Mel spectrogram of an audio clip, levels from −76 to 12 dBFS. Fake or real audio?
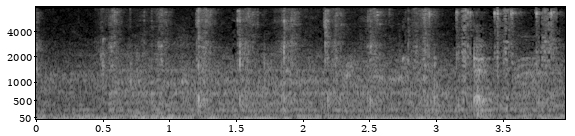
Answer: real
